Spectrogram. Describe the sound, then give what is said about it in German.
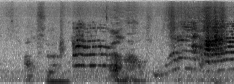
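A tomcat meows several times, drawn-out, harmonically rich cries of varying pitch, with a person's voice heard between and alongside them. “ich muss jetzt hier mal nach dem Kater gucken”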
